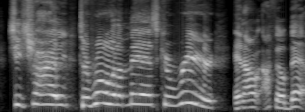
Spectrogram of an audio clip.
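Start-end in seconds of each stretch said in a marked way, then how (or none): 0.1-2.7 high, slow, whiny mock of angry commenters; mock scandalized squeal; mocking upset fans. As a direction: sneer it out like an offended fan. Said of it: "they was like".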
